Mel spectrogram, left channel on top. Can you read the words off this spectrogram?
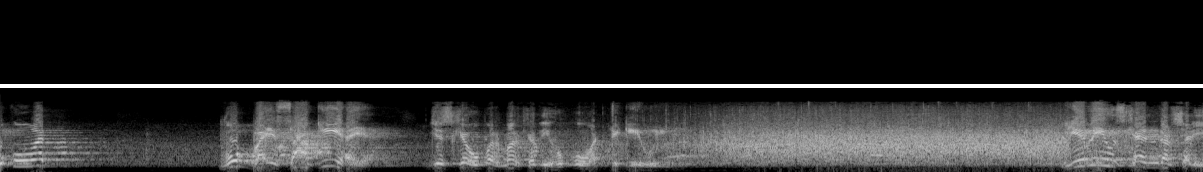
وہ بیساکھی ہے جس کے اوپر مرکزی حکومت ٹکی ہوئی ہے، یہ بھی اس کے اندر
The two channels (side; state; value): left; silent; digital silence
